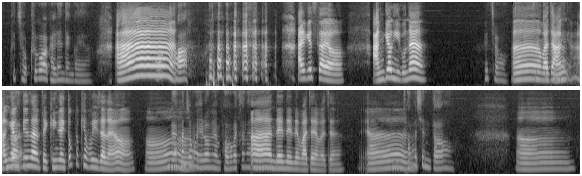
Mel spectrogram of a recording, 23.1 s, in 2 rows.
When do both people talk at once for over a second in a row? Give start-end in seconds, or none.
10.6-12.1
